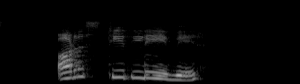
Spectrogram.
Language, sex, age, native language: Icelandic, female, 8, German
